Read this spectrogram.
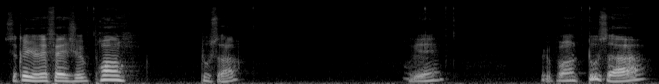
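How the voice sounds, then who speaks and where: Man, coding tutorial host, slow halting delivery, fillers and restarts, gravelly, slightly high. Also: a little mellow. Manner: thinks aloud while working. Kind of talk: screen-recorded coding lesson.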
